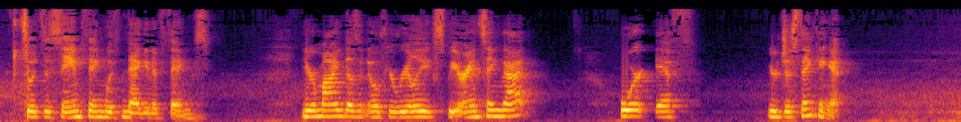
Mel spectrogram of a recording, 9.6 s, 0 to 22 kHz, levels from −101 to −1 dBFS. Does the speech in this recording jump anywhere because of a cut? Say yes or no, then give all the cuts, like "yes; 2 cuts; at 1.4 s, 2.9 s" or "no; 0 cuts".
no; 0 cuts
